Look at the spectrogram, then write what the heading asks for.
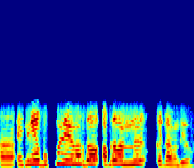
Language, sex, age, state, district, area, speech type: Malayalam, female, 18-30, Kerala, Wayanad, rural, conversation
